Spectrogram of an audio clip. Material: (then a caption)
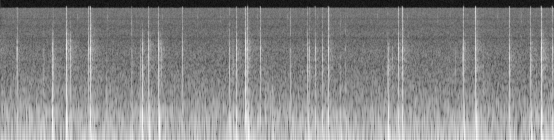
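Wood. Long almond-shaped painted nails of both hands tap quickly and irregularly on a flat solid wooden tabletop. The taps are short, crisp and bright, with a faint low knock under each one. They stop dead with almost no ring over a quiet background hiss.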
